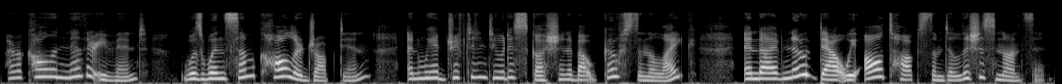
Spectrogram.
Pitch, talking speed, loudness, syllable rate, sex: 265 Hz, 175 wpm, -17 LUFS, 5.4 syllables/s, female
